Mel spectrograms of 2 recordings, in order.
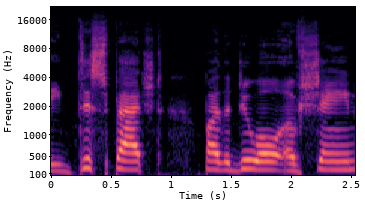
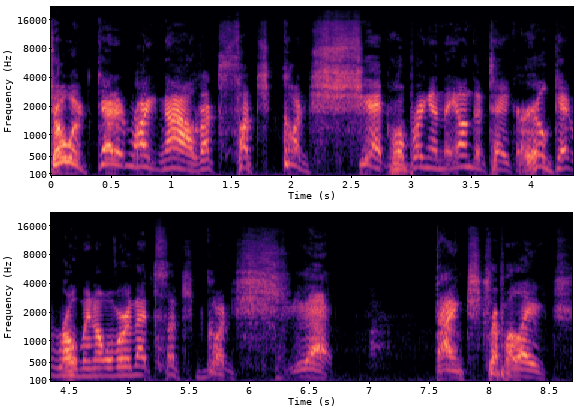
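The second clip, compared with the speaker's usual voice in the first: put-on big-boss character voice, approving. Acting out Vince McMahon answering Triple H in his office: Vince McMahon impression. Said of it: "I'm mixing my voices".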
